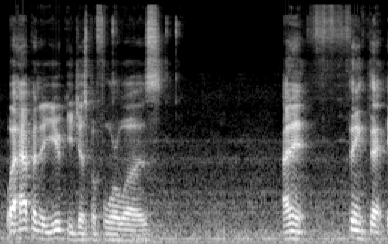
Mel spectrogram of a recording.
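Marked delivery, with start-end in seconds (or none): none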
